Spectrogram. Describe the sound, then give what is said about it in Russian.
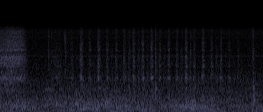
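Shallow panting breaths, in and out quickly without fully exhaling, form a steady rapid run of many short airy puffs, faint and unaccompanied by talk. “мелко вдыхаем, выдыхаем, не до конца”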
